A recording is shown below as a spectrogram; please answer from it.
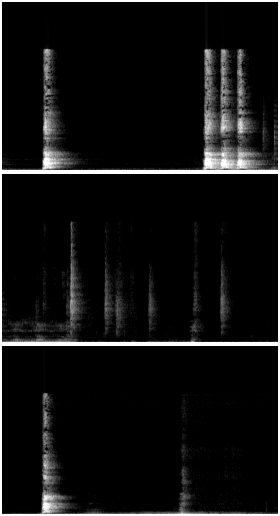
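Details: Goldendoodle barking indoors: sharp single barks and a quick double bark spaced several seconds apart, with low rumbling growls and whines between them in a quiet room.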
